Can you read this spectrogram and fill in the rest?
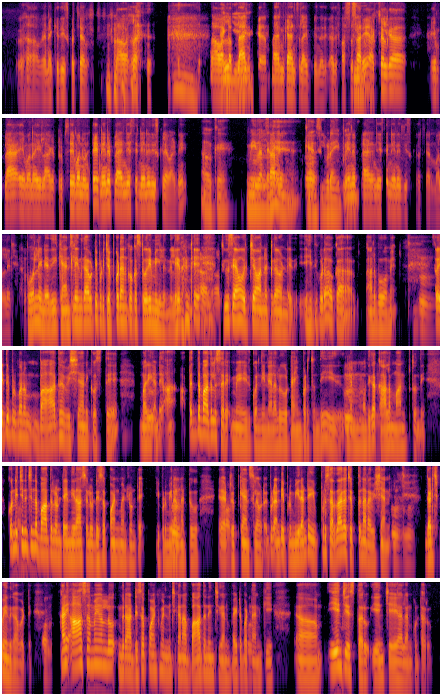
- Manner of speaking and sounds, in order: chuckle; in English: "ప్లాన్"; in English: "ప్లాన్ కాన్సెల్"; in English: "ఫస్ట్"; in English: "యాక్చువల్‌గా"; other background noise; in English: "ట్రిప్స్"; in English: "ప్లాన్"; in English: "క్యాన్సల్"; in English: "ప్లాన్"; in English: "రిటర్న్"; in English: "కాన్సెల్"; in English: "స్టోరీ"; laughing while speaking: "లేదంటే"; in English: "సో"; in English: "ట్రిప్ కాన్సెల్"; in English: "డిసప్పాయింట్‌మెంట్"
- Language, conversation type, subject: Telugu, podcast, పాత బాధలను విడిచిపెట్టేందుకు మీరు ఎలా ప్రయత్నిస్తారు?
